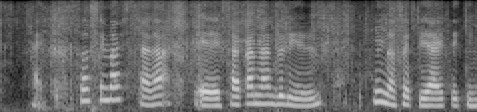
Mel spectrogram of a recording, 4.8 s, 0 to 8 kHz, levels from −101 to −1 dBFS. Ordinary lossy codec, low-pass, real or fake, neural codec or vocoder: none; none; fake; codec, 16 kHz, 4 kbps, FreqCodec, smaller model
